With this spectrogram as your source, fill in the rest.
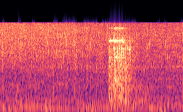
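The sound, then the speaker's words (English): White and red onions hitting a hot pan give a short, bright sizzling hiss that flares up briefly and fades over a quiet kitchen background. “I'm just gonna throw the onions in here. We got white, we got red.”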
